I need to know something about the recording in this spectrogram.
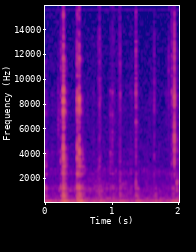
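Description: A golf club cleaning brush, used as a dubbing brush, raking through a spun loop of angora goat dubbing on a fly. Several quick, irregular scratching strokes pick the fibres out so they stand up.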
